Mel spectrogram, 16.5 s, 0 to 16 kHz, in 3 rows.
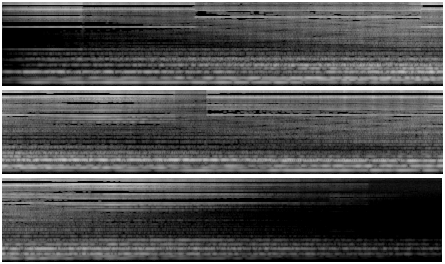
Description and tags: Vital Abbysun Gmin 1
Atmospheric pad in G minor 85/170 bpm recorded using Vital VST instrument on Mixcraft DAW, edited with Audacity
ambience, ambient, atmosphere, atmospheric, drum-and-bass, soundscape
